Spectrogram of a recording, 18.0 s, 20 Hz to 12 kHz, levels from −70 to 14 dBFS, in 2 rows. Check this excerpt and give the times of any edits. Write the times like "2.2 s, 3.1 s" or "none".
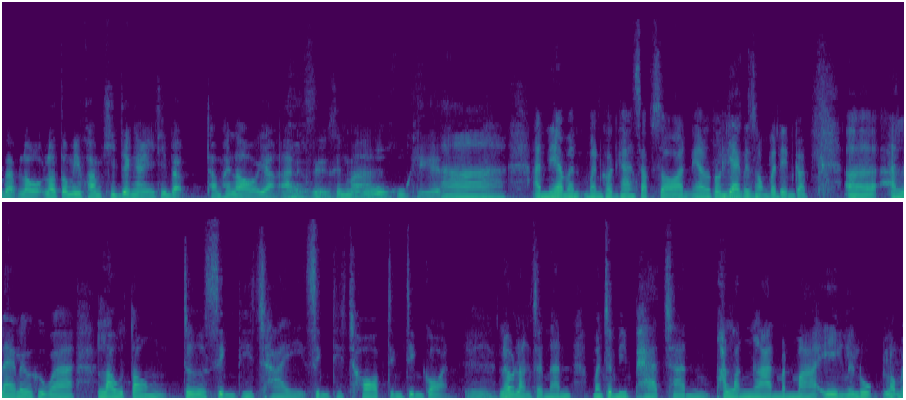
10.0 s

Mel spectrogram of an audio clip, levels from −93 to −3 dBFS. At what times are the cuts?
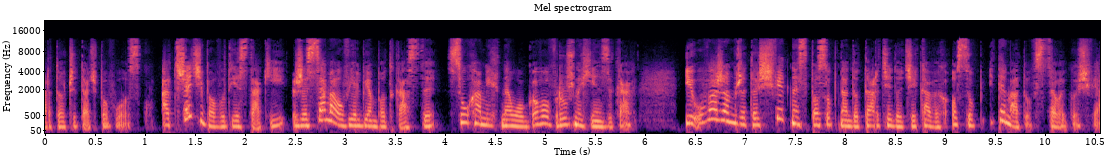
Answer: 1.1 s

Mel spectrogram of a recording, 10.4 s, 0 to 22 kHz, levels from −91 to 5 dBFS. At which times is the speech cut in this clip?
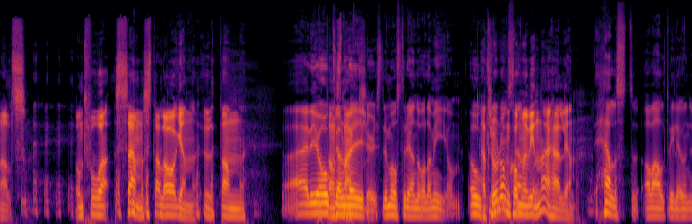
6.9 s, 8.9 s

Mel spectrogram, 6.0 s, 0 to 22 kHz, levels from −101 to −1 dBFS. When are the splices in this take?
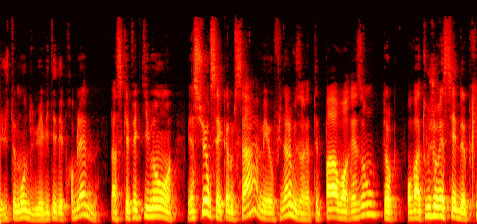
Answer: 2.6 s, 4.8 s

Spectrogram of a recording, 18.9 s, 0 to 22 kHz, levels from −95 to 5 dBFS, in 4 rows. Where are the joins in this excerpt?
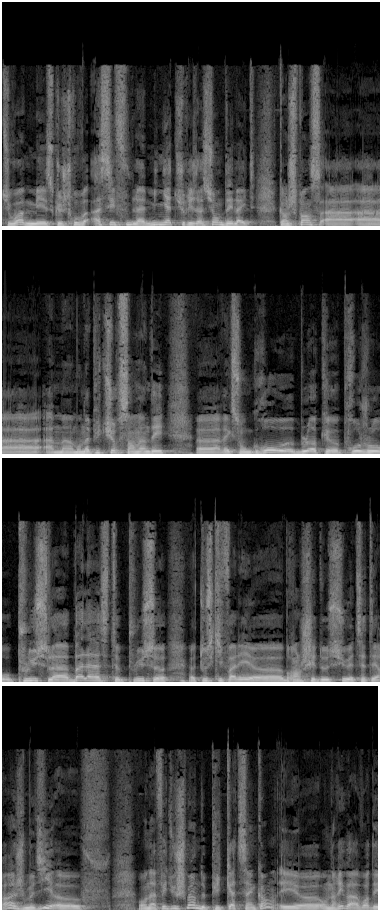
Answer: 1.6 s

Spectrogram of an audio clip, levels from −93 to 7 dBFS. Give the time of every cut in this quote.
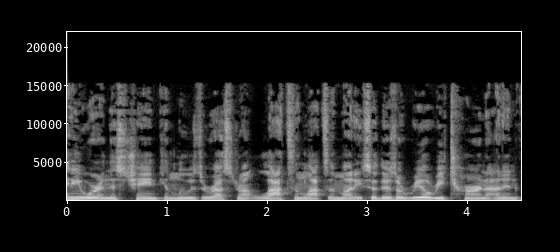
none

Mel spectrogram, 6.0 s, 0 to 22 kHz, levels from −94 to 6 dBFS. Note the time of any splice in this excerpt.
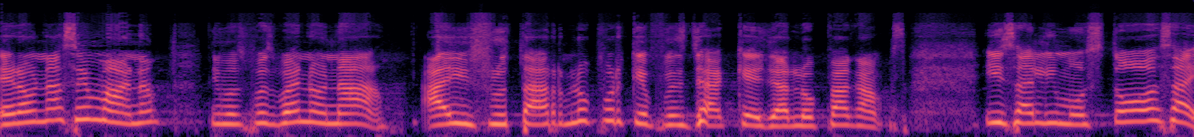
2.0 s, 4.9 s

